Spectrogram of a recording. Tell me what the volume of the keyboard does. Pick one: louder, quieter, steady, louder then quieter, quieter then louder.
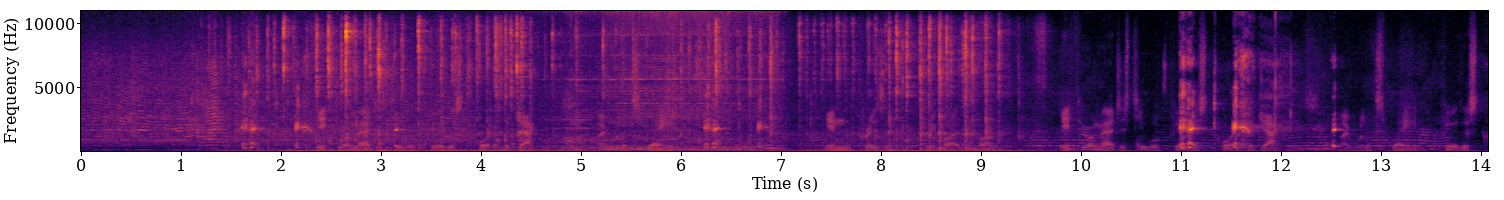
quieter then louder.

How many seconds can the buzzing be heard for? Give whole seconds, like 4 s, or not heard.
14 s.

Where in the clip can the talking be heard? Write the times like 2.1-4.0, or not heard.
2.4-6.1, 7.5-14.0.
